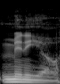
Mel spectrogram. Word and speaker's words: Mineo: me, I'm at Andy Mineo on all socials, TikTok, everywhere your kids are. You know how to use Google as well, so type my name in. It's pronounced Mineo.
